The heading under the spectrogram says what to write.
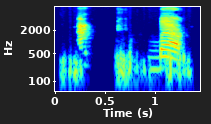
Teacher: Hams itu mengalir. Jadi pada huruf kaf, misalnya huruf kaf ini kita baca sukun. Di situ kita keluarkan dulu sifat syiddahnya. Setelah itu kita tampakkan sifat hamsnya. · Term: syiddah dan hams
